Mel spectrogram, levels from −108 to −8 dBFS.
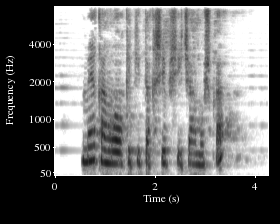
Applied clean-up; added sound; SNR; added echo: classical method WPE with log-MMSE.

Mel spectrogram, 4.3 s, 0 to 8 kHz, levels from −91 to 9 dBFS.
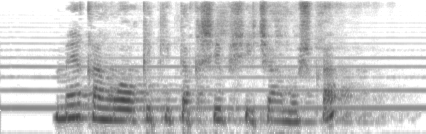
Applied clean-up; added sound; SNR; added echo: none; Wind instrument, woodwind instrument; 18 dB; reverberation time 1.0 s.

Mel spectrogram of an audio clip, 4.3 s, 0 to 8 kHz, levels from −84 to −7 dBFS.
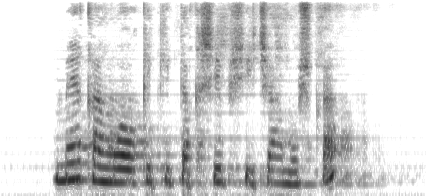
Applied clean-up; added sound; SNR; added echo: neural separator model SepFormer DNS4.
